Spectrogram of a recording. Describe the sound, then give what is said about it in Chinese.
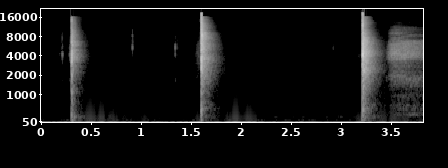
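Three sharp, loud face slaps are delivered harder on command, evenly spaced about a second and a half apart. A brief hiss trails the last one. “打得太轻了，重新来。不想被鞭子抽的话，就用点力，”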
